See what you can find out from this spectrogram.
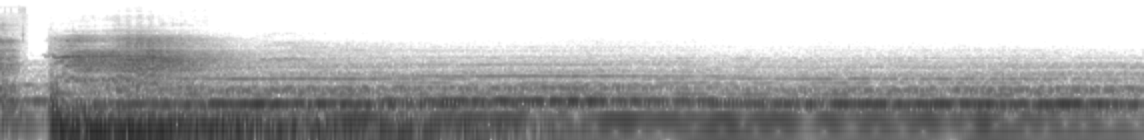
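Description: A horse whinnies loudly near the start, a short bright cry, followed by a steady low rumbling drone that continues to the end with no voices.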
